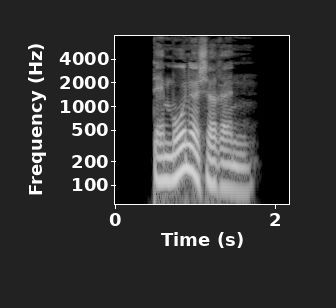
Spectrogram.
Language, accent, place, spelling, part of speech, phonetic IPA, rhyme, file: German, Germany, Berlin, dämonischeren, adjective, [dɛˈmoːnɪʃəʁən], -oːnɪʃəʁən, De-dämonischeren.ogg
- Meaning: inflection of dämonisch: 1. strong genitive masculine/neuter singular comparative degree 2. weak/mixed genitive/dative all-gender singular comparative degree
